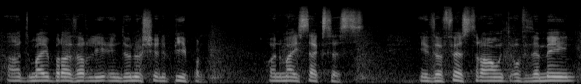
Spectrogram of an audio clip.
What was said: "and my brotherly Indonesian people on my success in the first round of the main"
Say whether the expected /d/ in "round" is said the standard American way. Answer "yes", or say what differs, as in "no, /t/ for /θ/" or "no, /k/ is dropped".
yes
